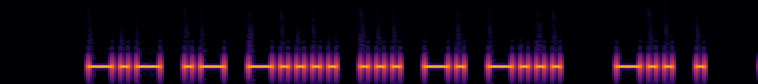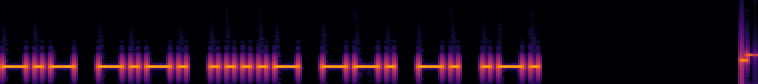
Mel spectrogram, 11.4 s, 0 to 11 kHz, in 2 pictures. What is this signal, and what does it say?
Morse code, heard as a keyed tone, about 20 wpm, 700 Hz. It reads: KA6SNB DE KC4GNR
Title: USA Callsign DE Callsign - 6 Characters - 20wpm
